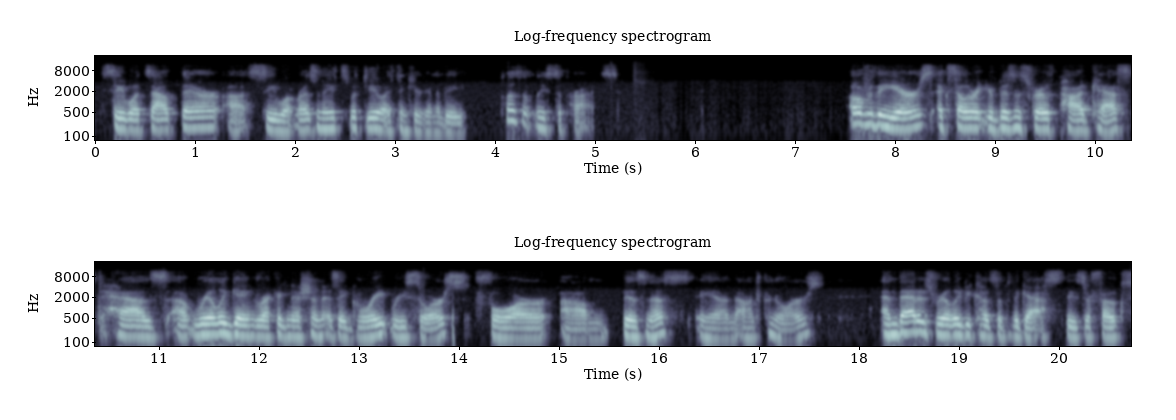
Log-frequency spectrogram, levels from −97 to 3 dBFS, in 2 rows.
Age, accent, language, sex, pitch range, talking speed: 50-69, American, English, female, 140-175 Hz, 150 wpm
